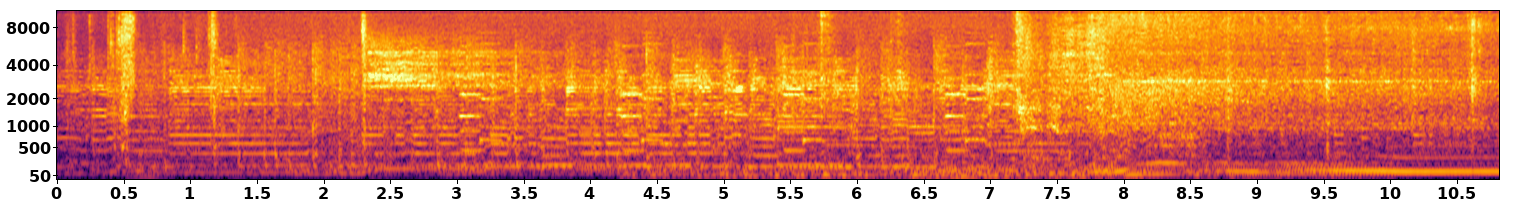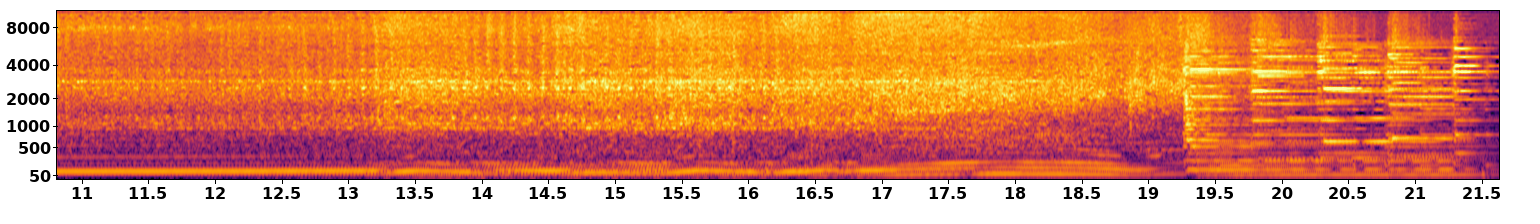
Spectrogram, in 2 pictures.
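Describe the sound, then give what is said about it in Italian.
A car engine starts and drives away, loud throughout, moving from a rough idle into sustained revving whose pitch rises and falls before the car pulls off. “c'è una macchina che parte.”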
